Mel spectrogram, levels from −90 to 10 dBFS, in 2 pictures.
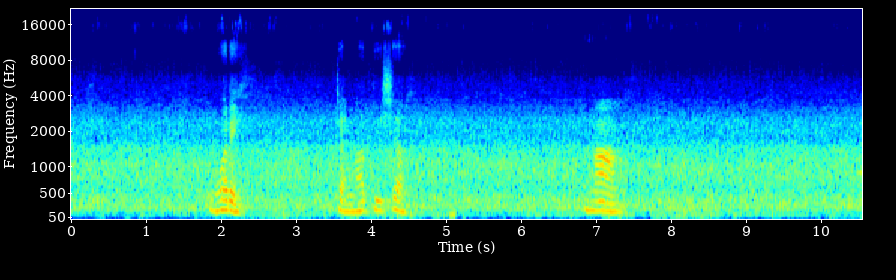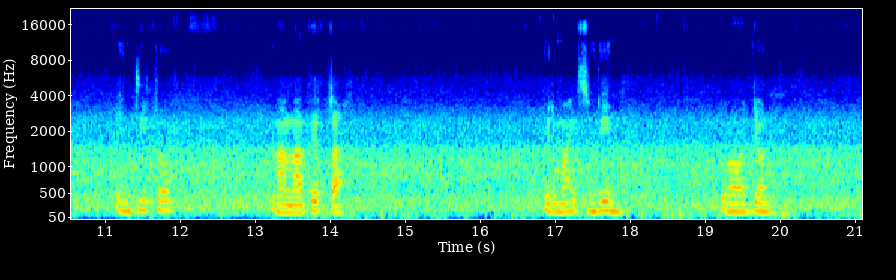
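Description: A speech clip. Throughout, the treble flickers and drops out under a gritty noise. This is likely Bluetooth SBC compression with a starved bit pool, fitting about 96 kbps.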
